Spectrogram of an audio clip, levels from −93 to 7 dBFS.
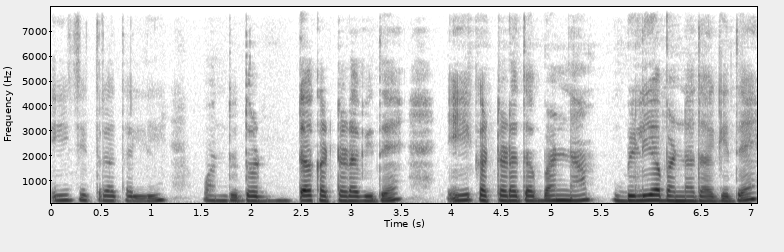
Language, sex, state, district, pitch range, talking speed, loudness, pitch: Kannada, female, Karnataka, Raichur, 185-205 Hz, 85 wpm, -18 LUFS, 195 Hz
